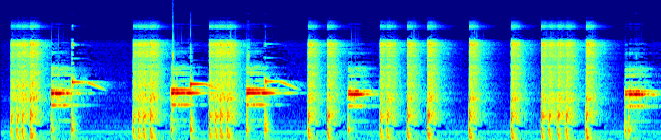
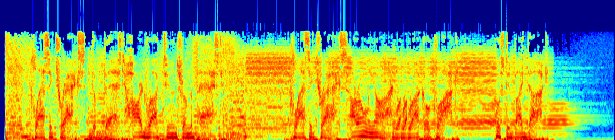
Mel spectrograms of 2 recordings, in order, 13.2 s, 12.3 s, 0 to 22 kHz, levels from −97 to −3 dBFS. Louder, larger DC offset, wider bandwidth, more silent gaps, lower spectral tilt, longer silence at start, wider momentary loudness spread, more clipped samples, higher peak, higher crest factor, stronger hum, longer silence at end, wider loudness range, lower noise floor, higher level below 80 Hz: second, -16 LUFS vs -10 LUFS; neither; first, 11.5 kHz vs 9.2 kHz; neither; second, -1.5 dB/octave vs -3 dB/octave; about the same, 0.2 s vs 0.1 s; first, 18 LU vs 3 LU; neither; about the same, 0 dBFS vs 0 dBFS; first, 18 dB vs 10 dB; neither; second, 0.1 s vs 0.8 s; first, 11 LU vs 2 LU; first, -58 dBFS vs -49 dBFS; second, -46 dBFS vs -22 dBFS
